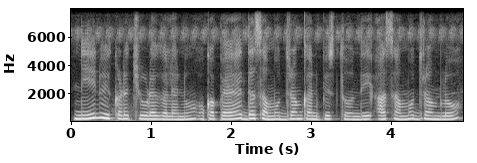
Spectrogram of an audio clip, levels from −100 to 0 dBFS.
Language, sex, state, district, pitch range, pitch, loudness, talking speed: Telugu, female, Andhra Pradesh, Guntur, 225-250 Hz, 235 Hz, -15 LUFS, 120 wpm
